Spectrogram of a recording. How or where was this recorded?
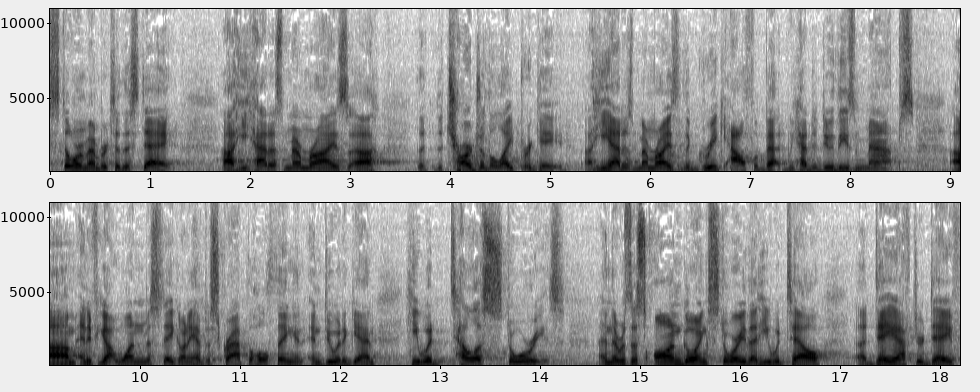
large echoing room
